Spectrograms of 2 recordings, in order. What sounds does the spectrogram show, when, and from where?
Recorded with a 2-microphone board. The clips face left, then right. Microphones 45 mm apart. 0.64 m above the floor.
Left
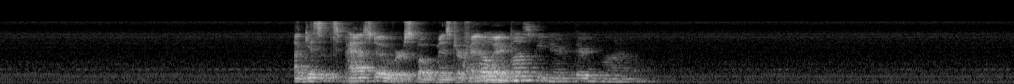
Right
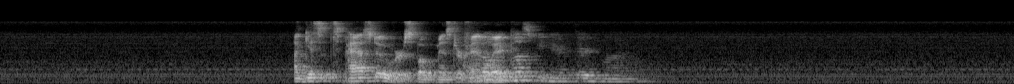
2.9 s a man speaking: 15° right (ahead or behind), 0.6 m
4.6 s a woman speaking: 25° left (ahead or behind), 1.8 m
